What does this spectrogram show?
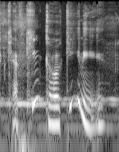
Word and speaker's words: Kafkinko Kini: You didn't emphasize the kink enough. Kafkinko Kini. There you go. Kink. and you got a chitter in between some of those syllables too.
